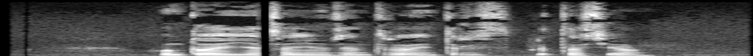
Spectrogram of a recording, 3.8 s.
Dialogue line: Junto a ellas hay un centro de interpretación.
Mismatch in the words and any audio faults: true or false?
true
